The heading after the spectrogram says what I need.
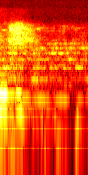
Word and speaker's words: molecules: মলিকিউলস, উচ্চারণটা হবে স্যার এটা মলিকিউলস।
